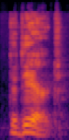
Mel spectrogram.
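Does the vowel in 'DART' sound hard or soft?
hard. The vowel in DART sounds hard and flat. The speaker comes from a less well-off area. "it becomes the Dert"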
